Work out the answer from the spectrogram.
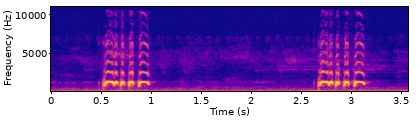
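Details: Local zebra dove serving as a lure for other doves: two phrases of five fast, resonant coo notes about two seconds apart over a low background hum.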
